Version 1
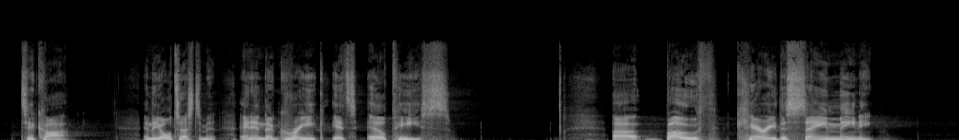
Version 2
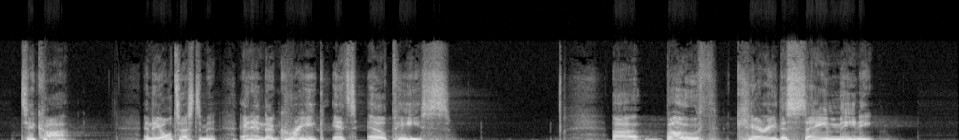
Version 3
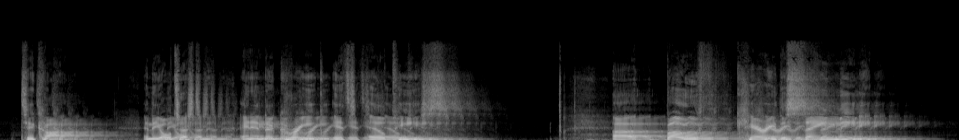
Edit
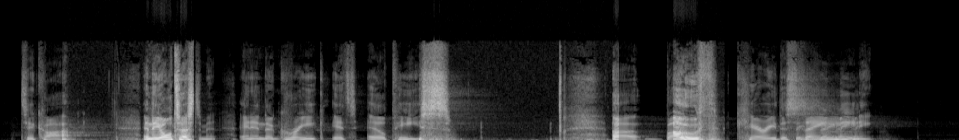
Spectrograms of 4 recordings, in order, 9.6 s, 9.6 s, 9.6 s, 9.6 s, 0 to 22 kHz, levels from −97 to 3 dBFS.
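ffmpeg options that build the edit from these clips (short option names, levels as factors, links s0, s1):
-filter_complex "[1:a]asplit=3[s0][s1][s2];[0:a]asplit=5[s3][s4][s5][s6][s7];[s3]atrim=end=0.622[s8];[s0]atrim=start=0.618:end=1.932[s9];[s4]atrim=start=1.928:end=4.192[s10];[s1]atrim=start=4.188:end=6.182[s11];[s5]atrim=start=6.178:end=6.732[s12];[s2]atrim=start=6.728:end=7.242[s13];[s6]atrim=start=7.238:end=7.962[s14];[2:a]atrim=start=7.958:end=8.582[s15];[s7]atrim=start=8.578[s16];[s8][s9]acrossfade=d=0.004:c1=hsin:c2=hsin[s17];[s17][s10]acrossfade=d=0.004:c1=hsin:c2=hsin[s18];[s18][s11]acrossfade=d=0.004:c1=hsin:c2=hsin[s19];[s19][s12]acrossfade=d=0.004:c1=hsin:c2=hsin[s20];[s20][s13]acrossfade=d=0.004:c1=hsin:c2=hsin[s21];[s21][s14]acrossfade=d=0.004:c1=hsin:c2=hsin[s22];[s22][s15]acrossfade=d=0.004:c1=hsin:c2=hsin[s23];[s23][s16]acrossfade=d=0.004:c1=hsin:c2=hsin"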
